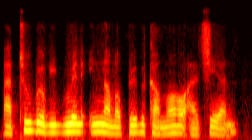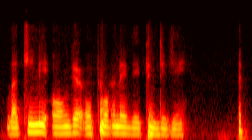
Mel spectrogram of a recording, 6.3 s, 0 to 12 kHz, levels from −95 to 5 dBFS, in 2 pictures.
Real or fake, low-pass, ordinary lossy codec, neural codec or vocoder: fake; 7.2 kHz; Opus, 16 kbps; codec, 16 kHz, 0.5 kbps, FunCodec, trained on Chinese and English, 25 frames a second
